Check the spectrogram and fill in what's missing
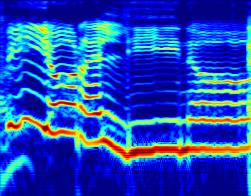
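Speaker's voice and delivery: drawn-out mock Italian Fiorellino; Italian word echoed. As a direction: stretch out Fiorellino with Italian flair. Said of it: "das heißt auf Italienisch". (Fiorellino gedehnt mit italienischem Klang)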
